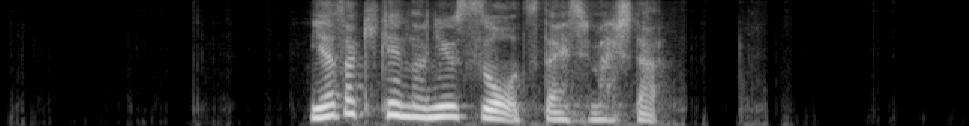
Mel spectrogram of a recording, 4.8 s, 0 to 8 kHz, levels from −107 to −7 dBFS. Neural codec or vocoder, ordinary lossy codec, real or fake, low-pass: codec, 16 kHz, 4.8 kbps, FACodec; none; fake; none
